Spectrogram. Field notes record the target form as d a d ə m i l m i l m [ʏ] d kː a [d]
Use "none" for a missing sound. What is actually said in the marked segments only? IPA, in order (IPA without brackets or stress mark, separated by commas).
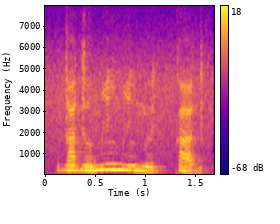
ʏ, d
